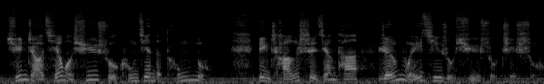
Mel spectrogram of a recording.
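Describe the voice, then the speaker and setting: Theatrical, expressive scheming scientist. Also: male voice, on the high side, normal speed. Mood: self-assured, formal. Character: tall, scheming, urbane male leader and scientist. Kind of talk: video game voice acting. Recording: loud music behind the voice. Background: game music.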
